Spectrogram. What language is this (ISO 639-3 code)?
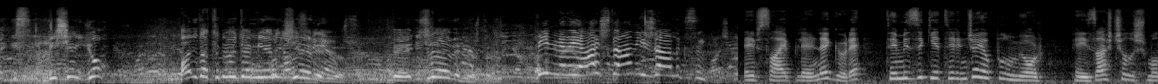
tur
